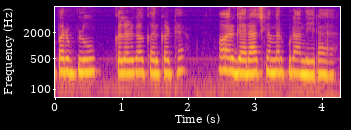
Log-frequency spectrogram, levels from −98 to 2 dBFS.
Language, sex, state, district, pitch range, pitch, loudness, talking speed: Hindi, female, Jharkhand, Deoghar, 235-245 Hz, 240 Hz, -16 LUFS, 180 wpm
